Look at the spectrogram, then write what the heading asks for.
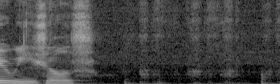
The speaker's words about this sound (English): And if you hear any noise, that's because I'm writing it down the answer so we can read this back.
